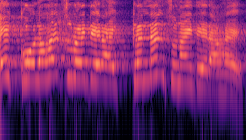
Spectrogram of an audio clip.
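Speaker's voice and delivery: high-pitched urgent report; acted alarm. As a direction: raise the alarm in a storyteller's voice. Voices disguised god raising alarm.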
